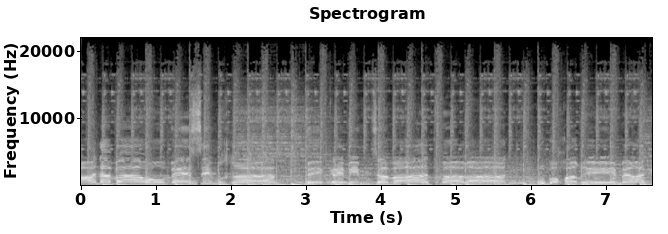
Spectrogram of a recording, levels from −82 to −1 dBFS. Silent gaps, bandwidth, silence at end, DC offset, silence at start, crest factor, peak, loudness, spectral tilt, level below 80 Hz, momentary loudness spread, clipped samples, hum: none; over 20 kHz; 0 s; under 0.1%; 0 s; 12 dB; 0 dBFS; -13 LUFS; -4 dB/octave; -22 dBFS; 3 LU; under 0.1%; none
